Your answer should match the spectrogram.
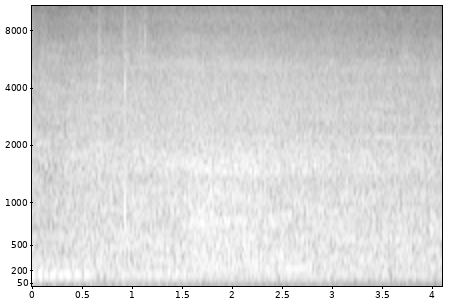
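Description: Steady background noise of road traffic, swelling a little around the middle as if a vehicle passes.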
